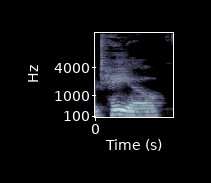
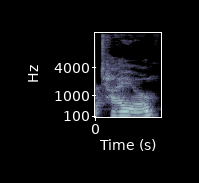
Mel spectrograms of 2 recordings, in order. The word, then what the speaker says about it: Tayo: So the main character, Teo, or Tayo, depending on how you pronounce it, is an indigenous man of the Pueblo peoples.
